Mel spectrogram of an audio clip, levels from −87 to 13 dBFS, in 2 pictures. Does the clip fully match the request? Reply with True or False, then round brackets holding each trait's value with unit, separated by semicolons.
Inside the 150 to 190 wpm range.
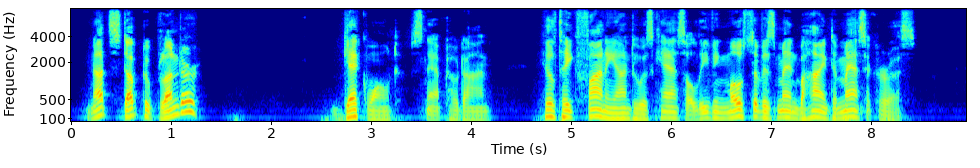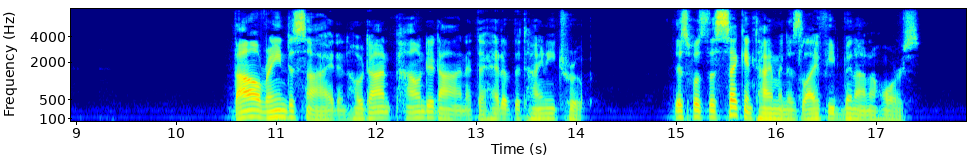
True (170 wpm)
